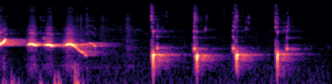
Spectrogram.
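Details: Pet Indian ringneck parakeets whistling a steady wavering tone that dips at the end, then four short plopping clicks spaced about half a second apart in a quiet room.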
